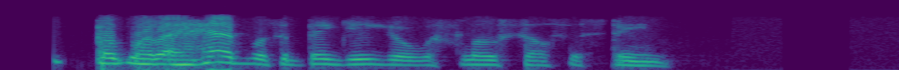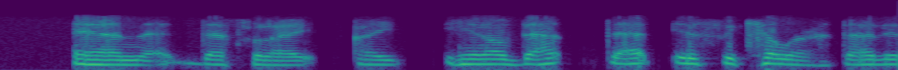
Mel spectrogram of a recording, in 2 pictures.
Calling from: Florida, United States

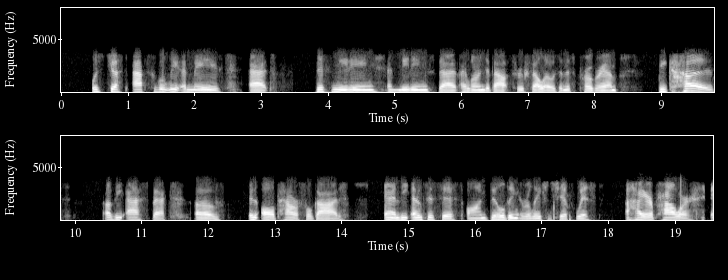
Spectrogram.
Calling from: Philadelphia, Pennsylvania, United States; I'm calling from Pennsylvania, Philadelphia, Pennsylvania.

